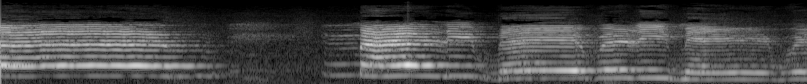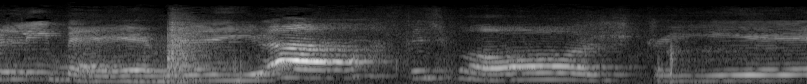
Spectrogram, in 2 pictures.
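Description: A young boy singing, holding long notes that step up and down, with a short break about a second in.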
